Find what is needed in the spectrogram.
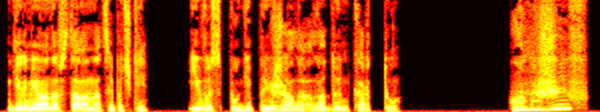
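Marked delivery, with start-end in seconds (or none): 5.1-5.9 thin, high, hushed question; frightened whispering. A narrator's reading. Girl fearing for the fallen teacher, frightened hushed question. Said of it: "прошептала она".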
